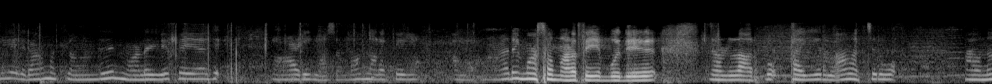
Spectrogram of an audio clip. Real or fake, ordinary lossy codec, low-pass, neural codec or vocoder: fake; none; 7.2 kHz; codec, 16 kHz in and 24 kHz out, 1 kbps, XY-Tokenizer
